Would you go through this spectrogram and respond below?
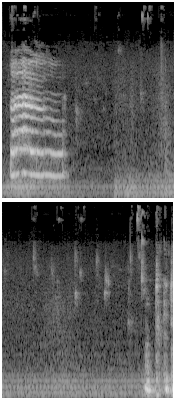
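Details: Pet cat Bongji indoors, fretting after seeing a family member leave, gives a loud wavering meow lasting about a second. Silence and faint room hum follow, then a brief rustling at the end.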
